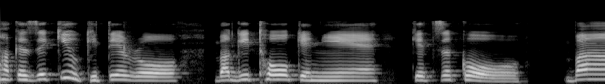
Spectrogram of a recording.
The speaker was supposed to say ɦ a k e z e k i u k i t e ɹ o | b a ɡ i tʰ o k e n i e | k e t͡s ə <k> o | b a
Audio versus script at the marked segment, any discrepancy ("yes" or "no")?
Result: no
